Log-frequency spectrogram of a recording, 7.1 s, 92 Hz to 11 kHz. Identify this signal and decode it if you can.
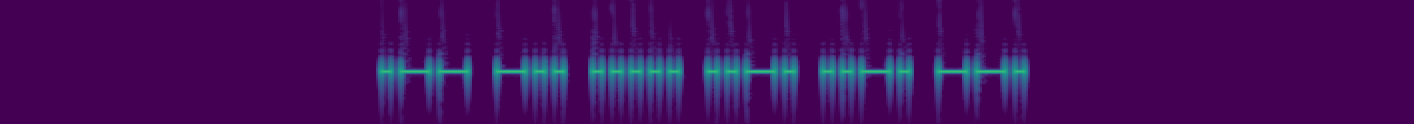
Morse code, heard as a keyed tone, about 25 wpm, 700 Hz. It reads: WD5FFG
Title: USA Call Signs - 6 Characters - 25wpm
